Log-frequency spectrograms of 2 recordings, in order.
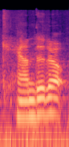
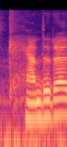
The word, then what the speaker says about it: Candida: particular a a newer type of fungus called Candida orus uh first reported out of Japan in 2009 by the way it's candada not candida a lot of people mispronounce that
